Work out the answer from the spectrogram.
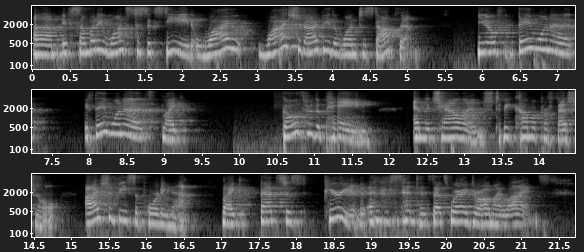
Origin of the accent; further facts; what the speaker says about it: Illinois, United States; moved away; when I grew up in Illinois.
